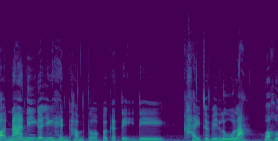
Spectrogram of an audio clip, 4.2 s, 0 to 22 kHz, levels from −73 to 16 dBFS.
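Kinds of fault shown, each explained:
No faults can be heard in this speech recording.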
